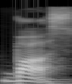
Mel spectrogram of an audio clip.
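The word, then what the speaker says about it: boss: языке напоминаю все таки босс произносится как бас то есть звук ближе к a daevite more money has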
